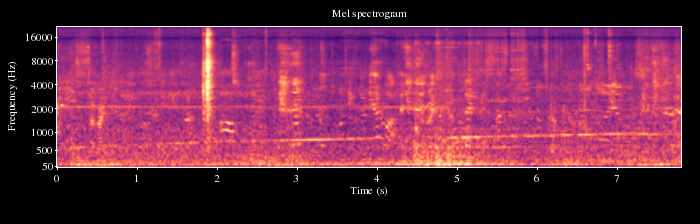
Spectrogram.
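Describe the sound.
Electric commuter train departing, a motor whine climbing slowly and steadily in pitch over a constant loud rumble of running gear.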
